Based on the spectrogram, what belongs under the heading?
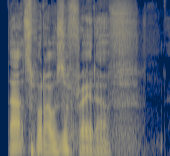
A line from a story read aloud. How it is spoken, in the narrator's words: Anna sighed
